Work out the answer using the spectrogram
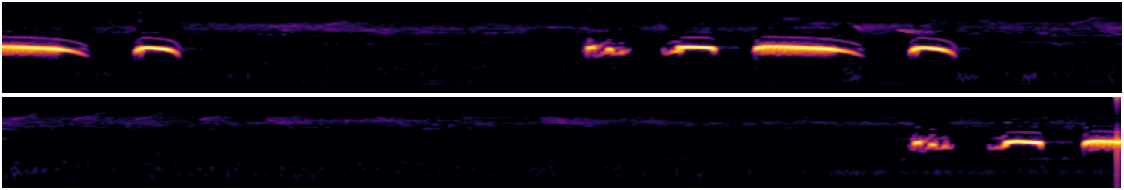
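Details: A spotted dove repeats its hollow coo phrase of short notes around one long, drawn, slightly falling coo. The phrases are separated by long silent gaps, with only a soft low hum in the background.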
